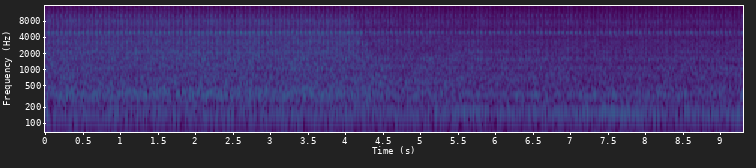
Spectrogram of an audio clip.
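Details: Scion FR-S with a quick, regular high-pitched chirp about three times a second from under the hood while the engine runs.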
